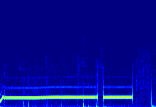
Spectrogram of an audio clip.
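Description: A single steady test tone on an old film print's leader, cutting out briefly with a click about a second and a half in, over faint crackle.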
